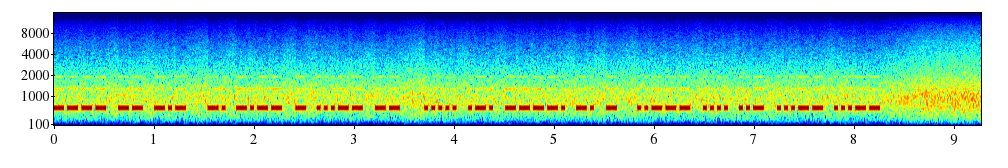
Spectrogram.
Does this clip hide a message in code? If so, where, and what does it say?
Yes: Morse code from 0.0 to 8.3 s, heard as a keyed tone, hand-sent with a paddle, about 34 wpm, 640 Hz, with radio static and a narrow filter. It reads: … NYT3M 5R9NT 2HU33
